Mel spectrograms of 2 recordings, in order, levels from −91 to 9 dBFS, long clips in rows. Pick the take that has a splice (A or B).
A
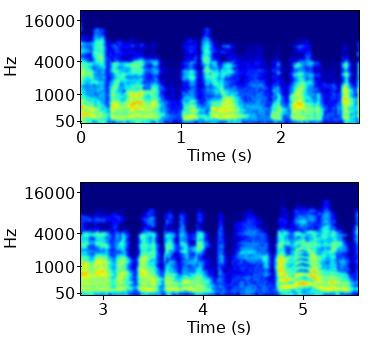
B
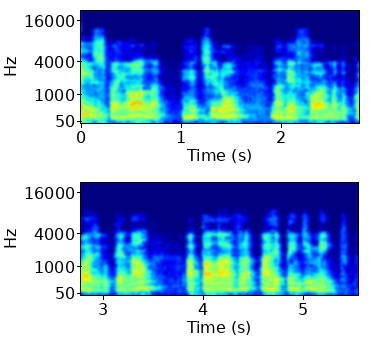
A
